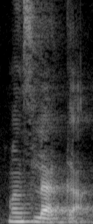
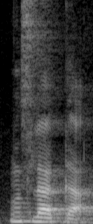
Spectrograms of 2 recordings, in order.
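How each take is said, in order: Both takes have the same delivery.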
